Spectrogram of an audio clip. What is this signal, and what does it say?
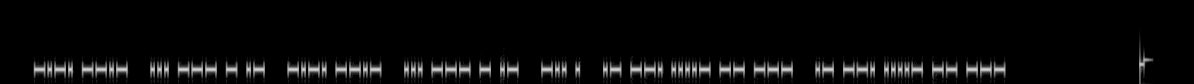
Morse code, heard as a keyed tone, about 36 wpm, 700 Hz. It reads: CQ SOTA CQ SOTA DE AG4MO AG4MO
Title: SOTA QSO Practice 35wpm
